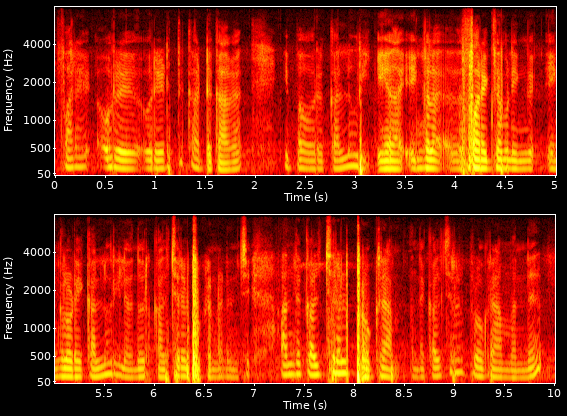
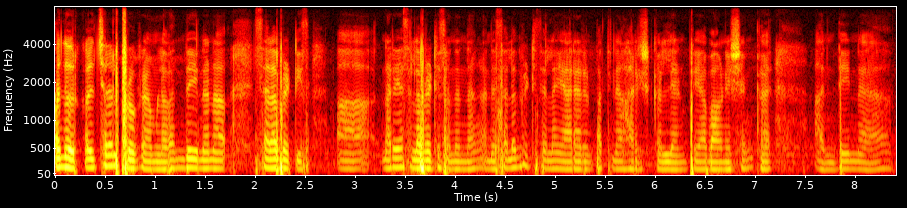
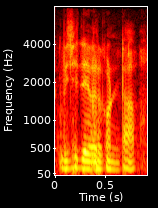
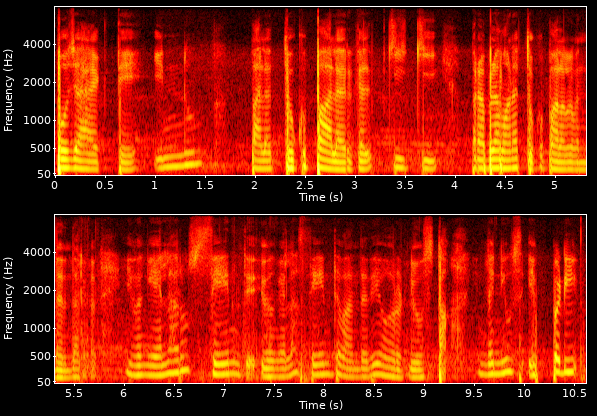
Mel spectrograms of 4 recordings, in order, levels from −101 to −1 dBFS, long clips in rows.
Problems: echo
